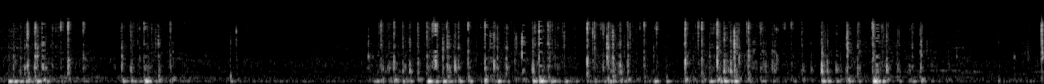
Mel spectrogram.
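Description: Typing on a computer keyboard: quick runs of keystrokes, a pause of a couple of seconds about two seconds in, then steady fast typing until shortly before the end.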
